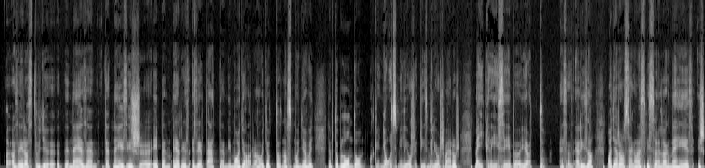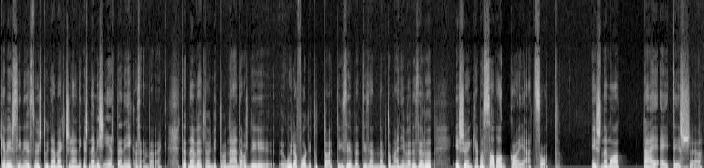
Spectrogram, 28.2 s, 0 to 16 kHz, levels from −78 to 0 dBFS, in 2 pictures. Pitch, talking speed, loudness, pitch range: 160 Hz, 160 wpm, -15 LUFS, 150-175 Hz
